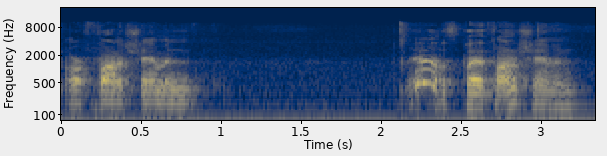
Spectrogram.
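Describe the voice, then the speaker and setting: A man with a slightly raspy, nasal voice from being sick, casually commentating a card game match and thinking aloud as he plays. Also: fairly low pitch, sing-song, brisk, fairly bright tone. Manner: thinking aloud, hesitant restarts. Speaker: gameplay commentator.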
